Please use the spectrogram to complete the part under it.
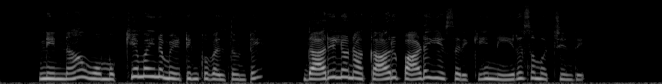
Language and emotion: Telugu, sad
